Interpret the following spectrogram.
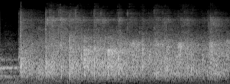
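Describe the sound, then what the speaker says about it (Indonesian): A classroom audience applauds a student group after their presentation, a dense burst of clapping that begins abruptly and continues steadily, fairly loud and close. "kita berikan aplaus dulu"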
